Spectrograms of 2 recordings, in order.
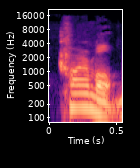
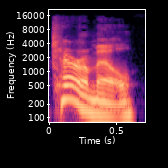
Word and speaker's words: Carmel: It is Indiana, so therefore it is pronounced correctly. It is Carmel. – Carmel, not caramel. Carmel.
